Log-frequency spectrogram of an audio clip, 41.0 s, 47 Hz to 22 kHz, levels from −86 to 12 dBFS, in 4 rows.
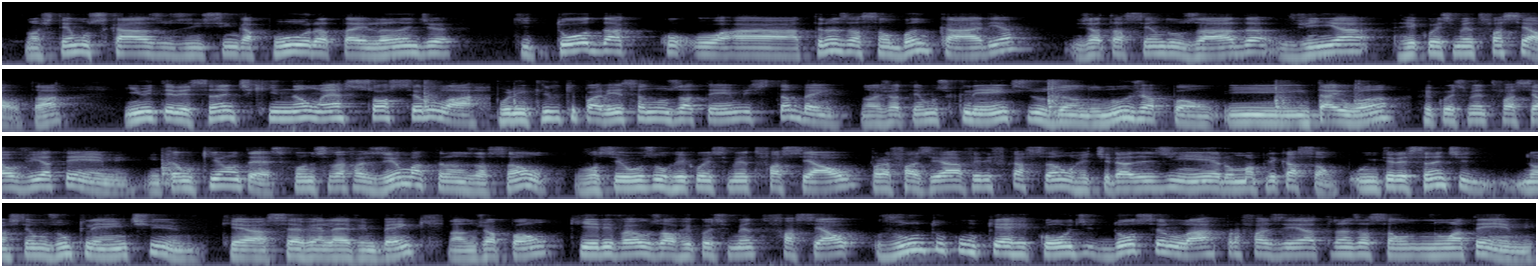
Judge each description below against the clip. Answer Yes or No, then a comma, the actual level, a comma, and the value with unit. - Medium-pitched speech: Yes, medium, 145 Hz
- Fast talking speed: No, average, 155 wpm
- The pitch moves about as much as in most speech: Yes, average, 3.7 semitones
